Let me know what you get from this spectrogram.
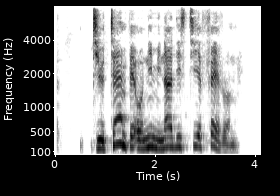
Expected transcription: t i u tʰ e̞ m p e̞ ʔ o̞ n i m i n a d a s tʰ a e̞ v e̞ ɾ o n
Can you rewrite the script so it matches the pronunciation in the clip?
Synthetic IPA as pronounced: t i u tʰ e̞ m p e̞ ʔ o̞ n i m i n a d i s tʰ i e̞ f e̞ ɾ o n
